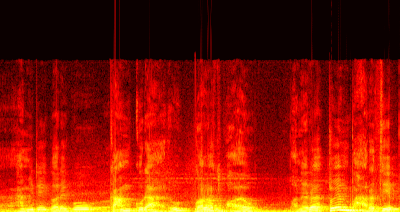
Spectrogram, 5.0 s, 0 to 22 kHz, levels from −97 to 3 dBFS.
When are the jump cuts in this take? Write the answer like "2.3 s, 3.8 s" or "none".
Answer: 1.3 s, 2.4 s, 4.1 s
